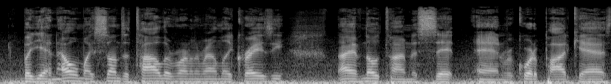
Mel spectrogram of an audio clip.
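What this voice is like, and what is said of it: Raspy, stuffed-up congested voice. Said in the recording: “Sorry if you're going to hear some sniffling tonight, because if you can't tell, I'm stuffed up... My voice is raspy as hell”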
